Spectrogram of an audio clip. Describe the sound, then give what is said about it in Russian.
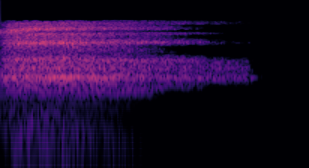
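A deep breath ends in one long, noisy exhale through the mouth. It is a loud, breathy rush of air that fades away smoothly and is heard alone. “Делаем глубокий вдох, как можно глубже, и выдох шумом через рот.”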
